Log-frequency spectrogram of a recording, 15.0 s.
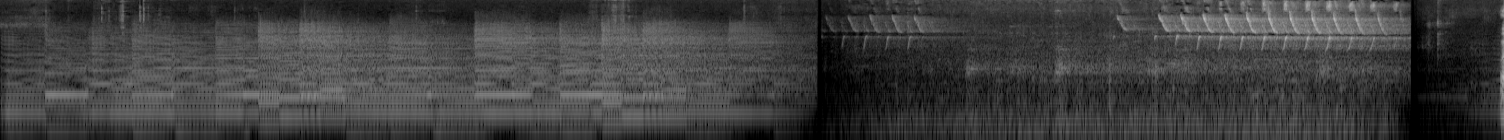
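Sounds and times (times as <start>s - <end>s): music: 0.0s - 8.2s, 14.2s - 15.0s.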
